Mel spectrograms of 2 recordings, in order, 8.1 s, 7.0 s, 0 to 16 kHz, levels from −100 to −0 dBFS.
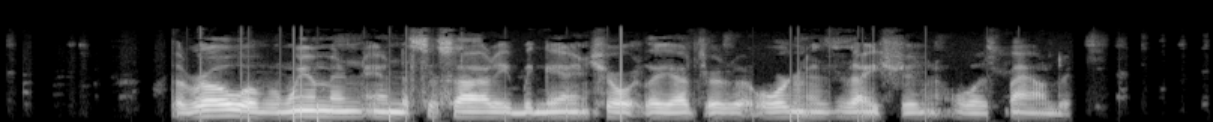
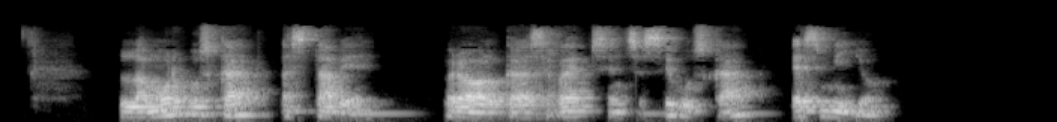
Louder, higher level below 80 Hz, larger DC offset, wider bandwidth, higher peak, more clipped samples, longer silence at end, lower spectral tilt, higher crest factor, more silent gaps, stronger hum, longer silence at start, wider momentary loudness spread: first, -20 LUFS vs -23 LUFS; first, -54 dBFS vs -64 dBFS; neither; about the same, 7.6 kHz vs 8.2 kHz; about the same, -4 dBFS vs -4 dBFS; neither; second, 0.95 s vs 1.15 s; first, -7.5 dB/octave vs -4 dB/octave; about the same, 18 dB vs 20 dB; neither; neither; first, 1.15 s vs 0.8 s; about the same, 13 LU vs 12 LU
